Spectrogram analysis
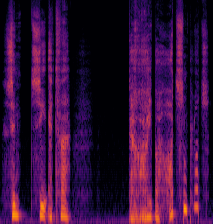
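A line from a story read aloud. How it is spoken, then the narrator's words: Pale frightened question. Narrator (German): wurde sie blass und mit ängstlicher Stimme fragte sie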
